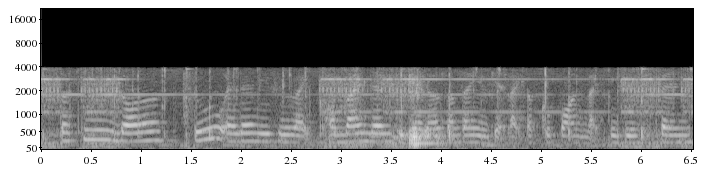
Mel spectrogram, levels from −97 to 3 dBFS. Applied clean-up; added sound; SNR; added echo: none; Drip + Telephone; 1 dB; none.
